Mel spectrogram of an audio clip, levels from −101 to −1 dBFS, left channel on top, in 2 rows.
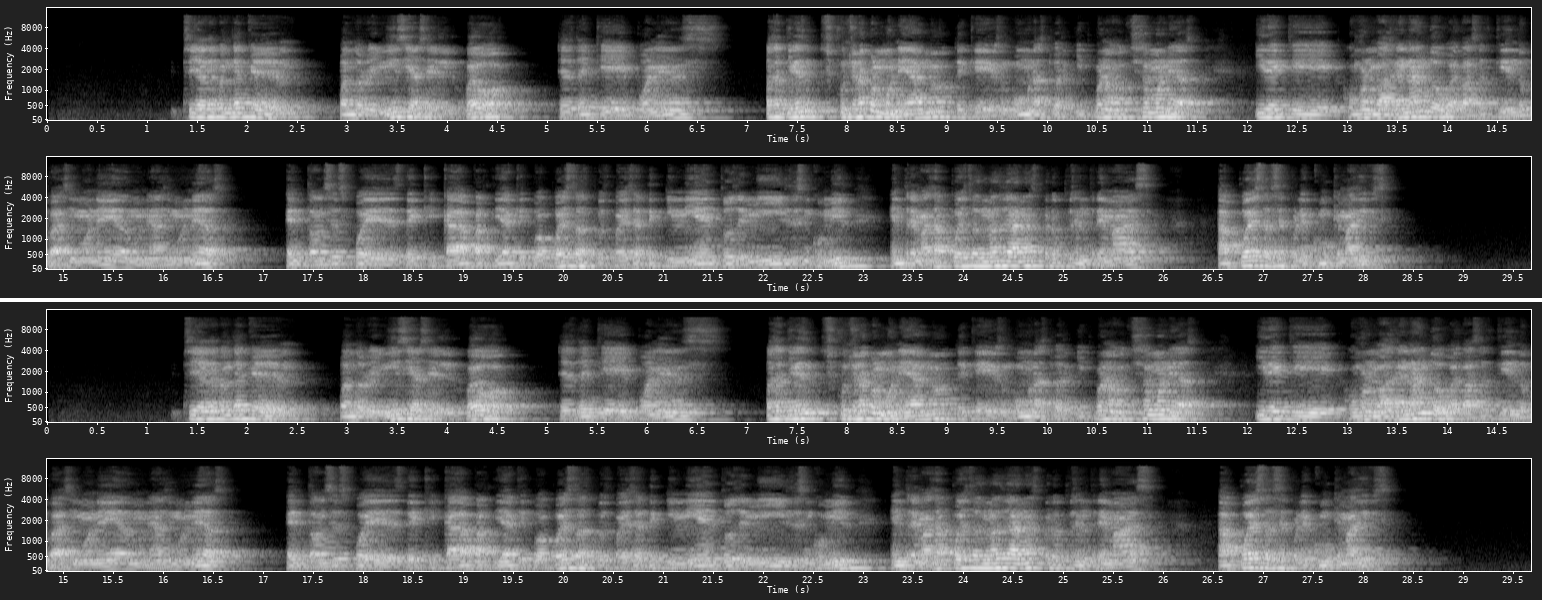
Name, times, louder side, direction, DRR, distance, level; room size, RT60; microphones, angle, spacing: voice 1, 1.4-2.5 2.9-4.6 5.1-6.6 7.2-11.5 12.1-16.6 17.2-23.0 23.3-25.8 26.5-28.2, left 1 dB, 40° left, -4 dB, 0.3 m, -22 dB
2.4 x 2.2 x 2.3 m, 0.84 s
head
